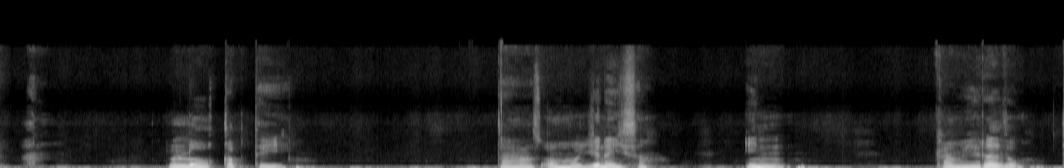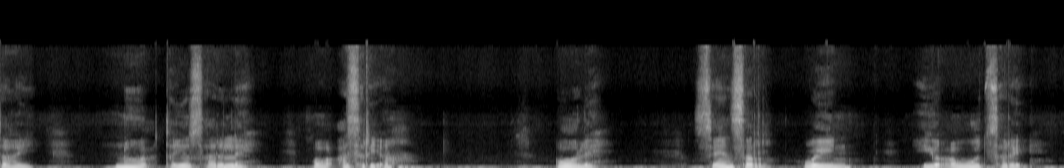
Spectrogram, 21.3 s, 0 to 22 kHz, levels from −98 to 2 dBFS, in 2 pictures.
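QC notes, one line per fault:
No faults were found in this speech clip. There is nothing to log for it.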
